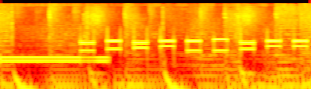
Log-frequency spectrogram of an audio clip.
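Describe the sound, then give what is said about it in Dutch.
Telephone keypad DTMF tones as a number is dialed to place a call: a quick run of many short, bright dual-pitch beeps in a fairly even rhythm over a loud, dense background. “Het is tijd om iemand te gaan bellen.”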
